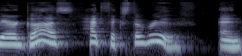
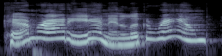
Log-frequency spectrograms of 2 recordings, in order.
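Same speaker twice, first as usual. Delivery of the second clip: big, booming and cheerful, much higher; hearty shout of welcome; loud jolly voice; 10 semitones higher, 6 dB louder than usual. A narrator's reading. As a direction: welcome them in loudly and jolly. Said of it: "in a loud, jolly voice".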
